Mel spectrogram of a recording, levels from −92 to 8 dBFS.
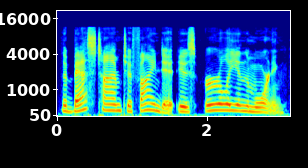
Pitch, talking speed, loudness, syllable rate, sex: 205 Hz, 210 wpm, -16 LUFS, 4.6 syllables/s, female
